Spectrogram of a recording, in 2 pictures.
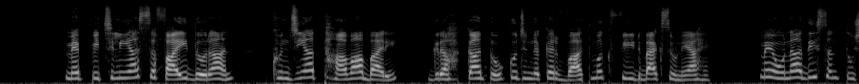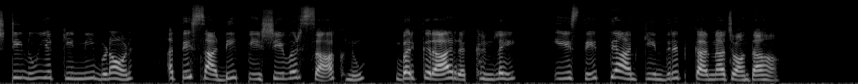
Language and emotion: Punjabi, fearful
